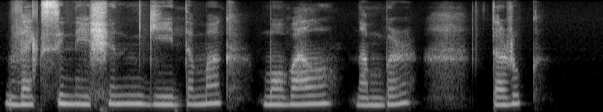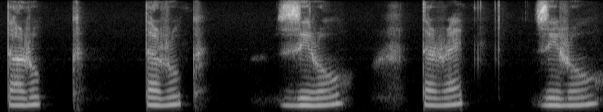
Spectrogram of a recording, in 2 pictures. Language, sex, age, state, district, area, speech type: Manipuri, female, 18-30, Manipur, Kangpokpi, urban, read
